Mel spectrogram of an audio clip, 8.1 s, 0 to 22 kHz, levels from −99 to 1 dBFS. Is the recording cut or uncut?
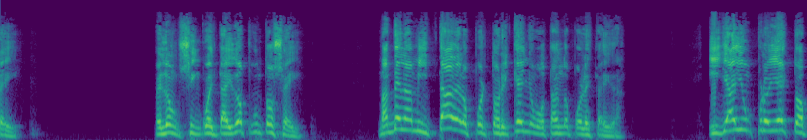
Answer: uncut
